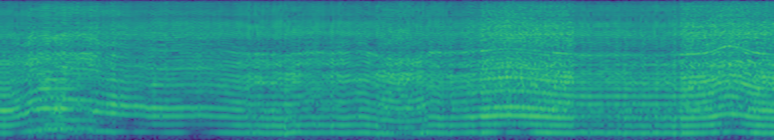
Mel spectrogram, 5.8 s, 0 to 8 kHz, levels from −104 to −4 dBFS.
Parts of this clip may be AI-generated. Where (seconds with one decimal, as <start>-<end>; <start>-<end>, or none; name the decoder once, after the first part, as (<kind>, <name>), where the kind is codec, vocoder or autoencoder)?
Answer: 0.0-3.6 (vocoder, BigVGAN v2); 4.3-5.1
